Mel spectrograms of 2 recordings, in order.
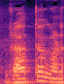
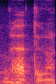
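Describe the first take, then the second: First: भ्रातागण with long taa; wrong form. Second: भ्रातृगण with tri before gan; corrected form. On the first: Teacher shows the error, भ्रातागण with long taa. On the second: Teacher corrects students, भ्रातृगण with tri sound. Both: Shown as a demonstration. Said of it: "नहीं".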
